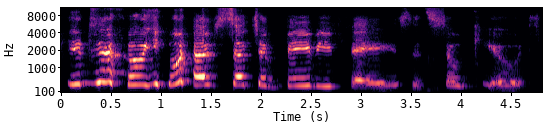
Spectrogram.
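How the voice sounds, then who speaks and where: A woman's voice: very high voice, takes it slowly, creaky. A woman in her thirties hosting a casual video-call chat, earnest and often giggling as she teases. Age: 30s. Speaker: club owner and discussion host.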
